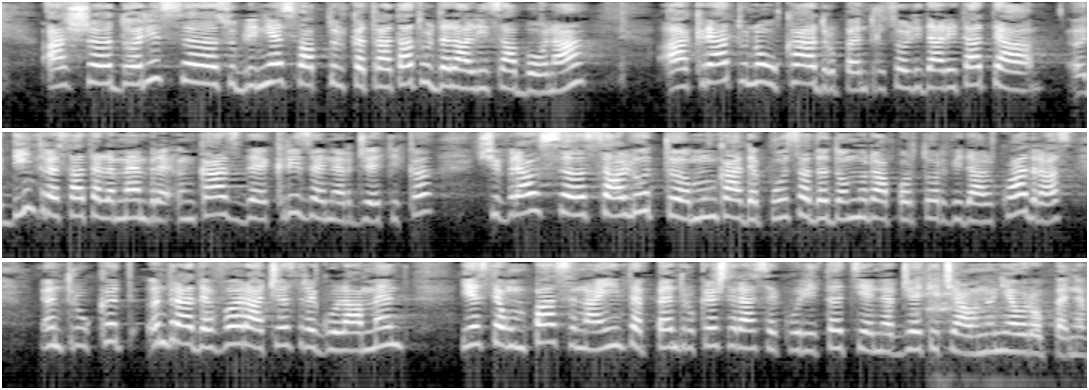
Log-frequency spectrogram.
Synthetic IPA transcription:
aʃd̪o̞ɾisəsublinije̞z̥fap̚t̪ulkət̪ɾat̪at̪uld̪e̞lalisabo̞na | akɾe̞at̪unːo̞wkad̪ɾupe̞nt̪ɾuso̞lid̪aɾit̪at̪ead̪int̪ɾe̞st̪at̪e̞le̞me̞mbɾe̞ʔɨŋkazd̪e̞kɾizəene̞rd͡ʒe̞t̪ikə | ʃivɾeawsəsalut̪muŋkad̪e̞pusəd̪e̞d̪o̞mnulrapo̞rt̪o̞rvid̪alkwad̪ɾas | ɨnt̪ɾukɨt̪ɨnt̪ɾad̪e̞vəɾat͡ʃe̞st̪re̞ɡulame̞nt̪ | je̞st̪e̞unpasɨnaint̪e̞pe̞nt̪ɾukɾe̞ʃt̪eɾease̞kuɾit̪ət̪sije̞ne̞rd͡ʒe̞t̪it͡ʃeauniunije̞uɾo̞pe̞ne̞

